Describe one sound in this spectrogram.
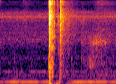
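A rifle fires a single sharp shot close by.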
